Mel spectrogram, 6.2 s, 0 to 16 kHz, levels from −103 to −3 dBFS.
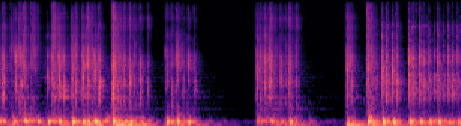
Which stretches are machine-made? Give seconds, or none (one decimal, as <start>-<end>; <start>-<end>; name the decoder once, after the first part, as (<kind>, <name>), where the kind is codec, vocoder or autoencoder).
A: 0.0-5.0 (vocoder, BigVGAN v2)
